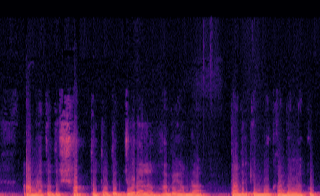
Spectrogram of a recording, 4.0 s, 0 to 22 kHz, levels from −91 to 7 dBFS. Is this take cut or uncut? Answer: uncut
